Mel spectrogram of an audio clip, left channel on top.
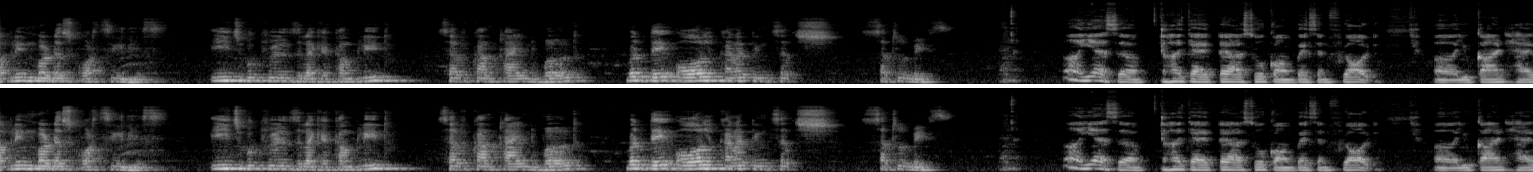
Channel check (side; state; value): both; normal; correlation 0.76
